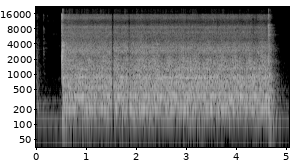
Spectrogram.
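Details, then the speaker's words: Plymouth engine that won't start after rebuild, cranking during compression test: even, fairly quick cranking about four seconds with no firing, spinning too freely; compression around 60 psi, not improving, air leak heard on leak-down; low compression. "right so I am going to turn the engine over just see how much compression we're getting this the other day we did and we're getting like seven 7 so I'm going to just check if we're getting similar to that just you know because yeah like 60 which is not ideal whatsoever"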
